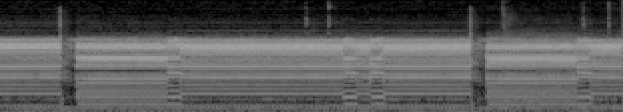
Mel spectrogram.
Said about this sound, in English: Thanks for listening to my new uh, ringtone.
